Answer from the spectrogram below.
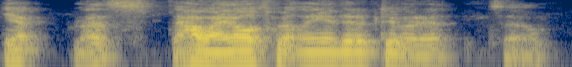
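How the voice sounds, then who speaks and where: A man co-hosting an anime and games podcast speaks briskly at a medium pitch with fairly even intonation, his tone informal and offhand.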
